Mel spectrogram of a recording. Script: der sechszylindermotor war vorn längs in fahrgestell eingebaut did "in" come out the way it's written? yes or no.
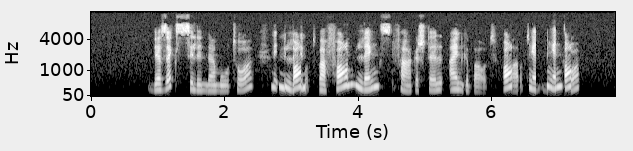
no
